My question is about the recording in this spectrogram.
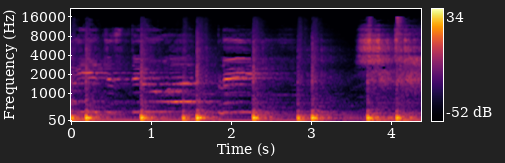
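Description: Live rock band playing a mid-tempo beat: bass drum and snare hits about twice a second under sustained keyboard and guitar chords, with a cymbal crash near the end.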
